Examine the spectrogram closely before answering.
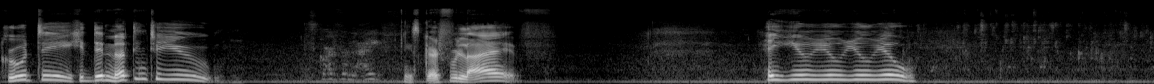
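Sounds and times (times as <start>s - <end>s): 
speech: 0.0s - 2.3s, 3.2s - 5.4s, 7.6s - 9.3s
low electrical hum: 0.0s - 11.5s
water dripping from a leaking air conditioner: 9.1s - 11.5s.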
